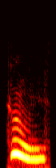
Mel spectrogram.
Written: hoon

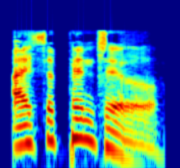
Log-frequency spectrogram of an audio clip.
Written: isopentyl

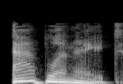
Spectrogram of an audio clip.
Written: applanate

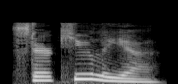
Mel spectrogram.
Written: sterculia

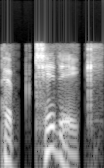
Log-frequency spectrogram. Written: peptidic

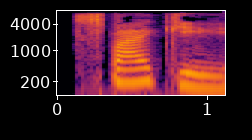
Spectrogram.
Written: spiky

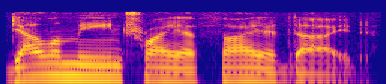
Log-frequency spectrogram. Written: gallamine triethiodide

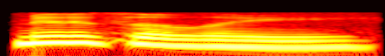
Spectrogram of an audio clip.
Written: mizzly

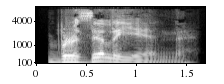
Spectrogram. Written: brazilein

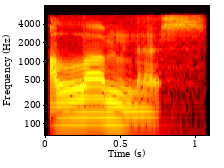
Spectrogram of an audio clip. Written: alumnus

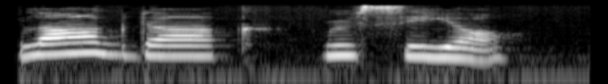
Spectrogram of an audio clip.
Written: languedoc roussillon

